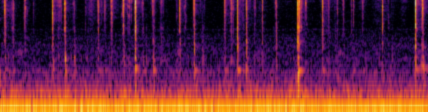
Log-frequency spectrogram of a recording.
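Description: Both hands type slowly with their fingertips on a MacBook Pro keyboard, whose low-profile plastic keys sit in a solid aluminum body. Irregular, short, bright key taps and clicks ring over a steady low hum.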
